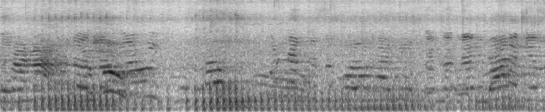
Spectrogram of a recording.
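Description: Several people's voices talking and calling outdoors, over a steady low engine-like hum that fades near the end.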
